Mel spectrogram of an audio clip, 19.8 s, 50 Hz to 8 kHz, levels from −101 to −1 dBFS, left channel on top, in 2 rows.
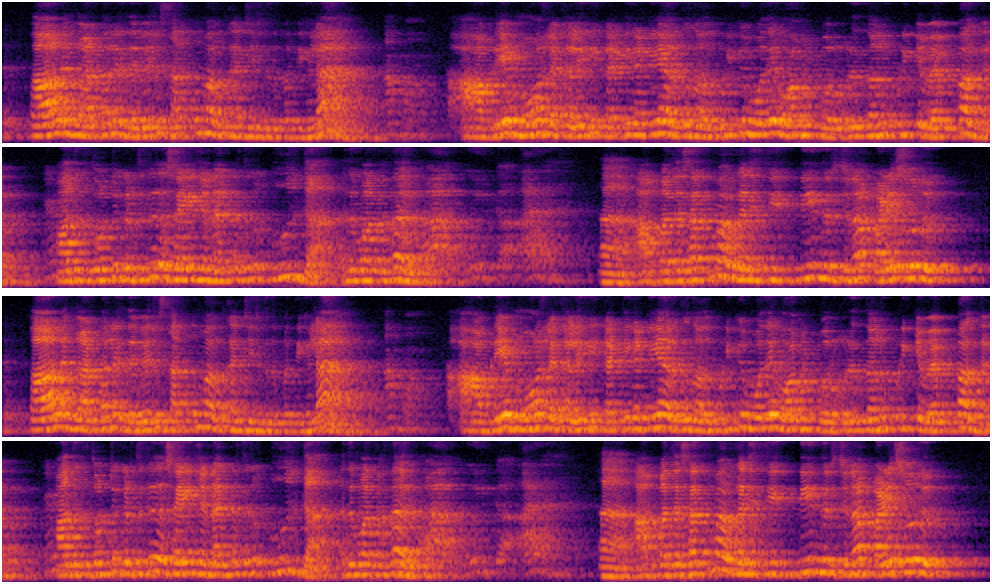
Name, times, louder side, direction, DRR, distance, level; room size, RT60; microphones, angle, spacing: voice 1, 0.3-3.5 4.4-9.9 10.4-14.0 15.8-19.1, equal, 70° right, -1 dB, 0.6 m, -27 dB
voice 2, 3.8-4.2 10.3-10.6 14.0-15.6, right 1 dB, 5° right, -6 dB, 0.3 m, -41 dB
2.4 x 2.2 x 3.2 m, 1.1 s
head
